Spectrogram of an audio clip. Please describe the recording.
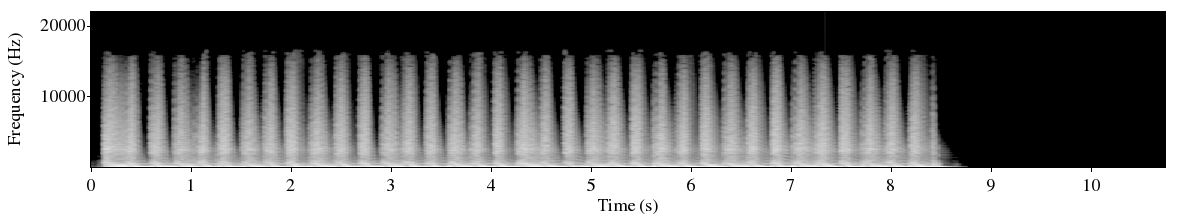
Metal Guitar Loops All but number 4 need to be trimmed in this pack. they are all 130 BPM 440 A with the low E dropped to D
